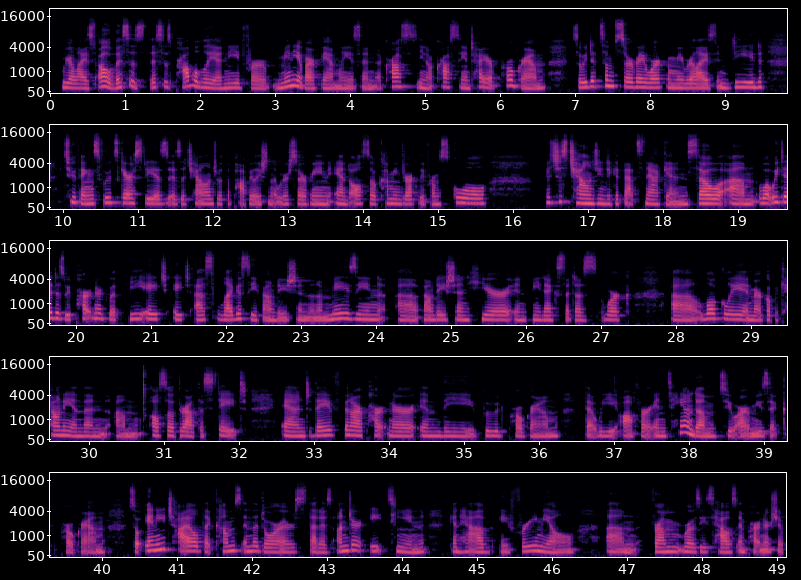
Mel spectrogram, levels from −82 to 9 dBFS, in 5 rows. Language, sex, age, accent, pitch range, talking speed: English, female, 30-49, American, 170-205 Hz, 165 wpm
